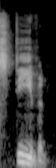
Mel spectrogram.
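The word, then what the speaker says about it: Stephen: I want to start out by saying I know it's pronounced Steven, but PH does not make a V sound. It's Stefan.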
